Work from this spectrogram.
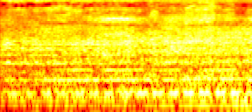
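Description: Honey bees buzz at a water source: a continuous low droning hum with layered tones, fairly close and steady, with no voices.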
